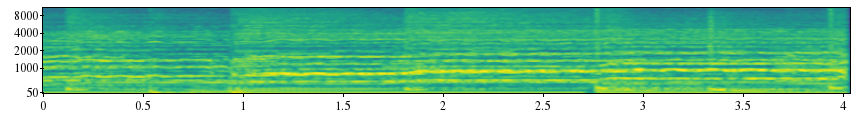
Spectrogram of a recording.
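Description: Musical-theatre singing with orchestra: long held notes sung with vibrato, backed by ensemble voices over a steady low bass.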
